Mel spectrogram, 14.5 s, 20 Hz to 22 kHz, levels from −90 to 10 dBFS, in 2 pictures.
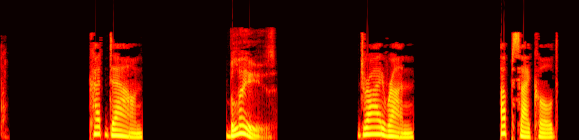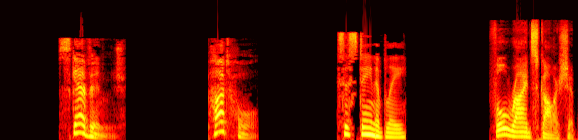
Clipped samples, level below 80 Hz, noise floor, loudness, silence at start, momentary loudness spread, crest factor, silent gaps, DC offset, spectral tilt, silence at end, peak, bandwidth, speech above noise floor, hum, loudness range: under 0.1%; -46 dBFS; under -90 dBFS; -14 LUFS; 0 s; 15 LU; 16 dB; 0.12-1.10 s, 1.79-2.82 s, 3.46-4.45 s, 5.18-6.23 s, 6.98-7.95 s, 8.82-9.83 s, 10.47-11.43 s, 12.32-13.35 s; under 0.1%; -5 dB/octave; 0.05 s; 0 dBFS; 12.5 kHz; over 77 dB; none; 4 LU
